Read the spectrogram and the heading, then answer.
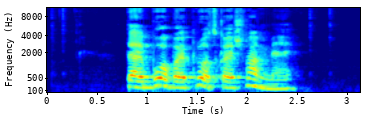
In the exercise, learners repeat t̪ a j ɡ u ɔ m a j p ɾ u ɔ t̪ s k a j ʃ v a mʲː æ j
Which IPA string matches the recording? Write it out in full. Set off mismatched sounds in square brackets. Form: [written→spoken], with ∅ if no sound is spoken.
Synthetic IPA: t̪ a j [ɡ→b] u ɔ [m→b] a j p ɾ u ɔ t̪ s k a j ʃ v a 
